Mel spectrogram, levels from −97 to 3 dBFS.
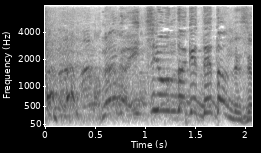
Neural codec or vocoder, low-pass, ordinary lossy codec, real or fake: none; none; none; real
